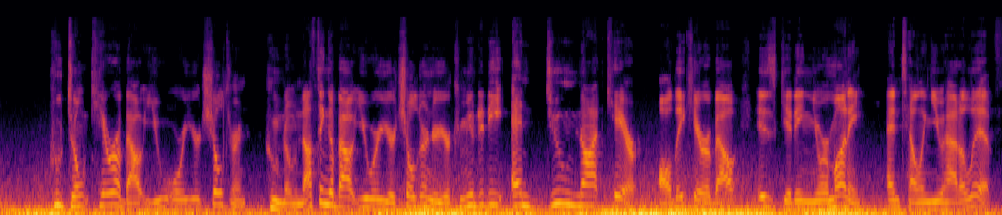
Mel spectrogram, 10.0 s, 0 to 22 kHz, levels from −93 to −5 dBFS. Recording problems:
wind noise on the microphone; occasional gusts; 15 dB below the speech

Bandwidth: 15 kHz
